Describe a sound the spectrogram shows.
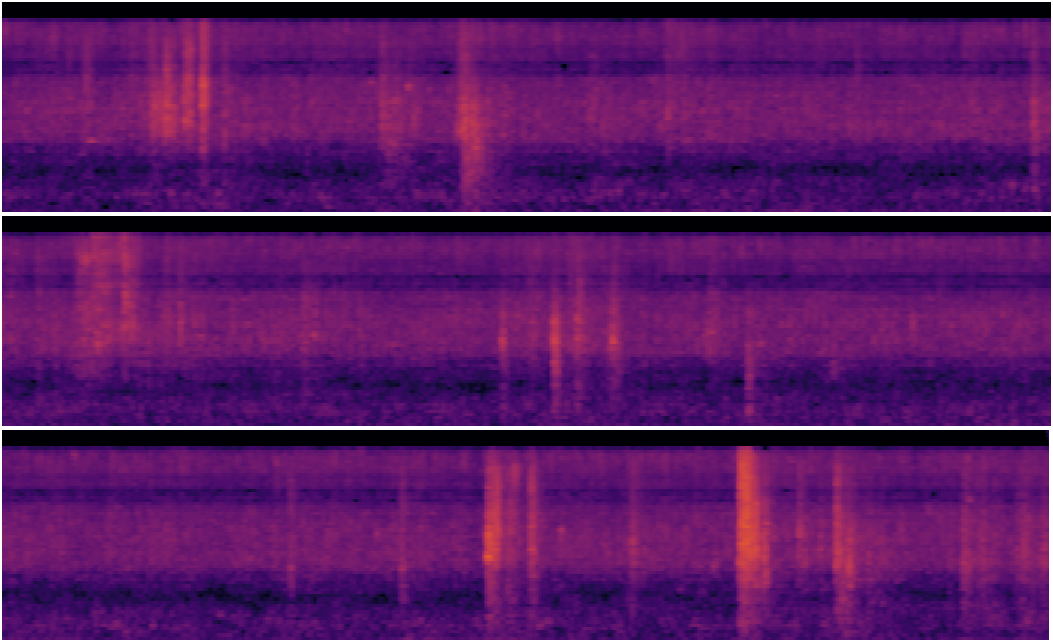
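Bamboo poles knock and clatter against a woven bamboo wall.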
